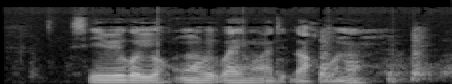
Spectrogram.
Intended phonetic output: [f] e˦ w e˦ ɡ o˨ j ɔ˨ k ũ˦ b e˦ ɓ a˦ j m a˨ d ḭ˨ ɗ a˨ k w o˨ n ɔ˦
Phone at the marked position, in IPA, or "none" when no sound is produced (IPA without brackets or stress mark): s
